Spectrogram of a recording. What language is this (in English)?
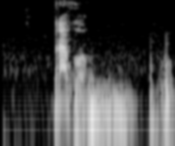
Greek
